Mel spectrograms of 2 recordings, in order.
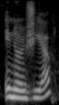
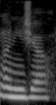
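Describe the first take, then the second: First: It sounds like 'in-er-sha'. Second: It sounds like 'a-nee-sha'. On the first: The speaker calls it right. "It is inertia" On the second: The speaker calls it wrong. "I was pronouncing Anisha wrong"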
